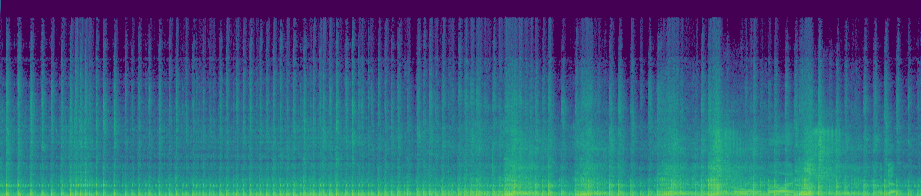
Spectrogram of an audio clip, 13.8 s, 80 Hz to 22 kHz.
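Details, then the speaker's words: Freshly built PM Tuning 172cc Gilera Runner liquid-cooled two-stroke Piaggio scooter engine, first start, cold, not revved, with a split fuel line leaking: quick, regular popping holding an even idle without dying or hunting; idling fine. "Oh my gosh. Can you believe it finally started? Bro. It's so quiet actually right now. I don't even want to give it anything. We're gonna let this baby idle."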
